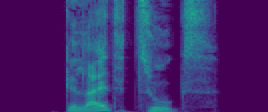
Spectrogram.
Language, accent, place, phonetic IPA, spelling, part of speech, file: German, Germany, Berlin, [ɡəˈlaɪ̯tˌt͡suːks], Geleitzugs, noun, De-Geleitzugs.ogg
- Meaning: genitive singular of Geleitzug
